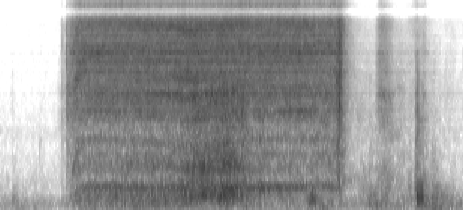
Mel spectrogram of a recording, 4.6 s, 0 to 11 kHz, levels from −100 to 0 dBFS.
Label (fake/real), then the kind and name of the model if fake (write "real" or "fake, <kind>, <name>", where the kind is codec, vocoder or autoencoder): fake, vocoder, WaveNeXt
